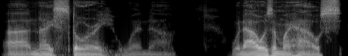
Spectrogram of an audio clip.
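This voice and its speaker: Deep-voiced man from Morocco, chatty. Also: unhurried, dry recording. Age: 30s. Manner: animated, laughing, fills with "like" and "you know". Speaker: judo instructor, podcast guest. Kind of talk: casual storytelling chat.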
